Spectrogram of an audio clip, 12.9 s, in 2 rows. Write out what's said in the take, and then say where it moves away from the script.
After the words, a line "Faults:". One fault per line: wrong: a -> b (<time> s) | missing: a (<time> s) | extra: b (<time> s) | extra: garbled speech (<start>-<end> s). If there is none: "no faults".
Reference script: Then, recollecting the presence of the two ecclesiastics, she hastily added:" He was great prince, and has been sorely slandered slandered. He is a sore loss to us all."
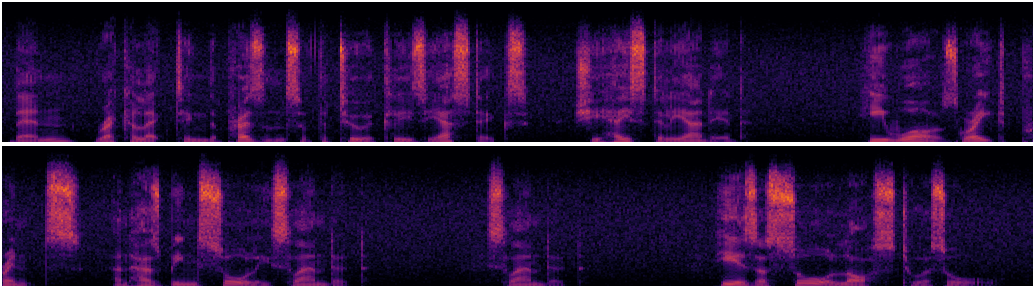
Then, recollecting the presence of the two ecclesiastics, she hastily added:" He was great prince, and has been sorely slandered slandered. He is a sore loss to us all."
Faults:
no faults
